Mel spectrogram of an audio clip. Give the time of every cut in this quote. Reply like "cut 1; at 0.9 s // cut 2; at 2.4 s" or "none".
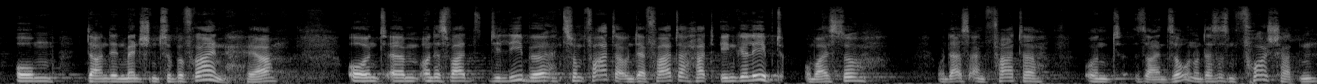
cut 1; at 7.8 s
